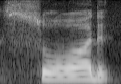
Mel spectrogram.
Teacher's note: صاد کو ہم نے اوپر اور نیچے کے دانتوں کو آپس میں ملانا ہے، اور زبان کی نوک کو ہم نے نیچے والے دانتوں کے سرے کے ساتھ لگانا ہے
